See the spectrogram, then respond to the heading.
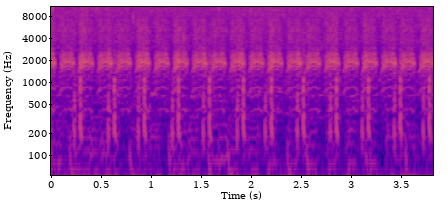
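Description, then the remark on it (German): A video game duck quacks over and over in a fast, steady rhythm, roughly four nasal quacks per second, loud with no talking. “Irgendwo dreht die Ente auch wieder um, da muss man aufpassen.”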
